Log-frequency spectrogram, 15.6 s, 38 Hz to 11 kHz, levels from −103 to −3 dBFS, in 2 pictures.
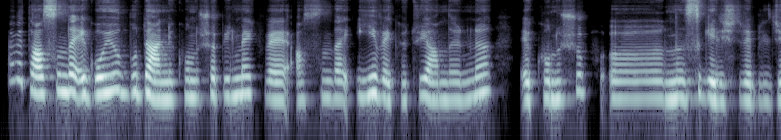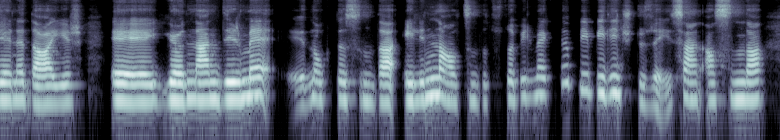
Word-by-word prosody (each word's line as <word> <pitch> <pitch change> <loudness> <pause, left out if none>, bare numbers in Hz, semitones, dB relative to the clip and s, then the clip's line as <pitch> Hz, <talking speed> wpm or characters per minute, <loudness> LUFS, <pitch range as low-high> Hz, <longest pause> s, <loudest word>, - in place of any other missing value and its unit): Evet, 425 -1 -8
aslında 260 +2 +5
egoyu 245 +3 +4
bu 265 -3 -4
denli 200 -5 +6
konuşabilmek 225 +3 -4
ve 195 -2 -1
aslında 210 +2 -8
iyi 235 +3 +1
ve 200 -2 -3
kötü 200 +3 -14
yanlarını, 200 +6 -3 0.3
eee, 195 0 -2
konuşup, 210 +6 -5 0.2
ııı, 205 0 -5
nasıl 210 +2 -1
geliştirebileceğine 195 0 -2
dair, 175 +1 +1 0.3
eee, 185 -1 +5
yönlendirme 200 +3 +4 0.2
i 475 0 -11
noktasında 195 -3 -1
elinin 195 +5 +1
altında 185 -3 -3
tutabilmek 225 - -10
de 385 -1 -9
bir 275 -2 -8
bilinç 250 -2 -3
düzeyi. 170 -3 -10
Sen 195 -2 -1
aslında, 195 +1 0
205 Hz, 120 wpm, -23 LUFS, 195-230 Hz, 0.3 s, denli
